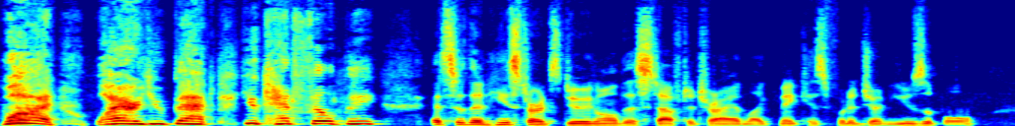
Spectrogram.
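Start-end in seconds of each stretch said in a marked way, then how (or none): 0.0-2.5 very high, shrill shrieking outburst. Retelling a sitcom scene where a character confronts the film crew: imitating someone screaming. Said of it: "he just starts screaming".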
